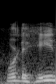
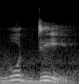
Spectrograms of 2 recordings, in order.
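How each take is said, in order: First: The two words are said separately with h. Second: The d runs straight into the second word. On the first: The speaker calls it wrong. "वुड ही नहीं कहोगे" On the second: The speaker calls it right. "ऐसे connect करना है"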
